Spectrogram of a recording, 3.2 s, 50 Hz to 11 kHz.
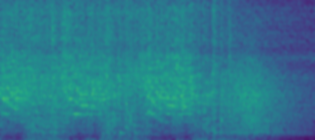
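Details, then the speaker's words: Austin's Buick V8, first runs: rough uneven catch, irregular chuffs, stumbles and dies within three seconds; owner suspects it needs more fuel, not confirmed. "All right. Hold on. I think we need some more fuel already. That makes sense."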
